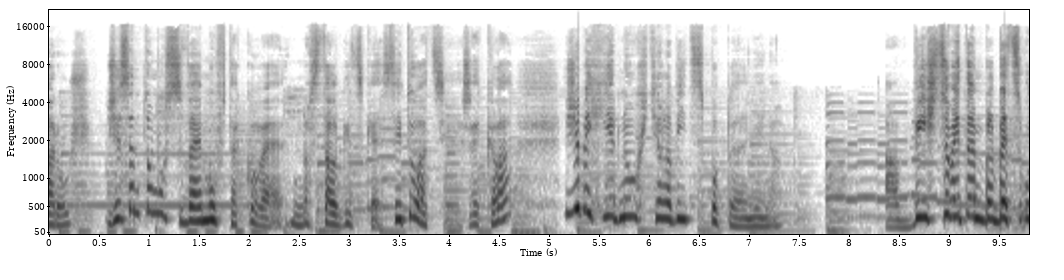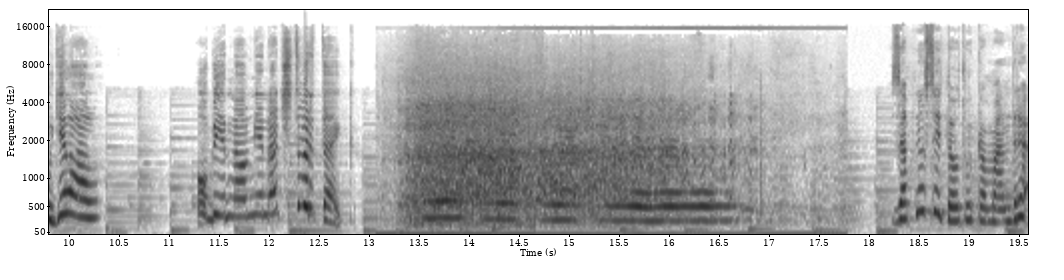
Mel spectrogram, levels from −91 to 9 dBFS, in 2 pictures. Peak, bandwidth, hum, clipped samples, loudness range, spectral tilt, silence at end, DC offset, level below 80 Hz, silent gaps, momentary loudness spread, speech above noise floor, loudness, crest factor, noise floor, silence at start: 0 dBFS; 17 kHz; none; under 0.1%; 6 LU; -4 dB/octave; 0 s; under 0.1%; -46 dBFS; none; 18 LU; 28 dB; -17 LUFS; 18 dB; -45 dBFS; 0 s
